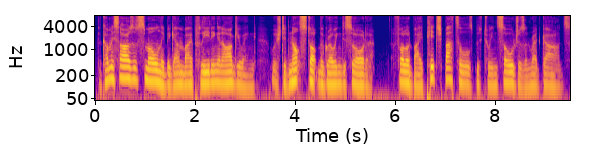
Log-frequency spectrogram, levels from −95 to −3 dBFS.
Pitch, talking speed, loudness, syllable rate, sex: 125 Hz, 160 wpm, -18 LUFS, 4.6 syllables/s, male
